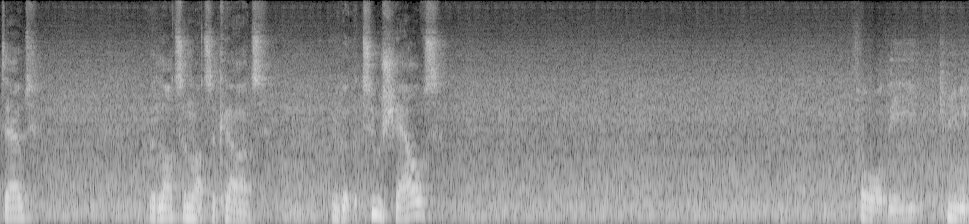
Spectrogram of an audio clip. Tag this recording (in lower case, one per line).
speech
inside a large room or hall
